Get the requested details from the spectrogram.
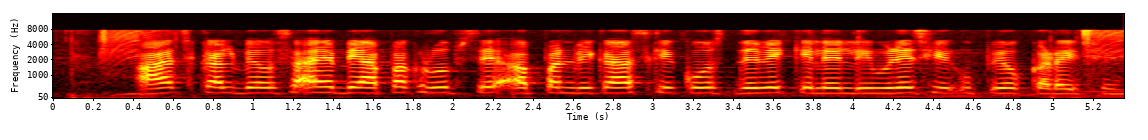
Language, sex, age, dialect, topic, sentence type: Magahi, female, 25-30, Western, banking, statement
